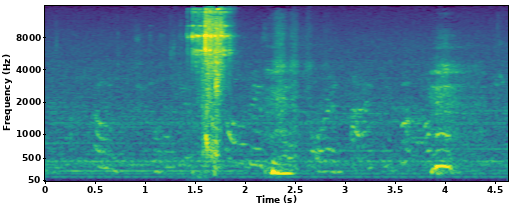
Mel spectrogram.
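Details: A mini Chihuahua gives a quick run of sharp, hissing sneezes during a sneeze attack, recorded on an iPhone, over a faint steady room hum: sneezing.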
